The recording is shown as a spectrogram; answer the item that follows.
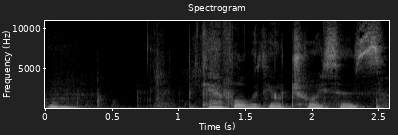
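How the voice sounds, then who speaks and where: A woman doing a whispered ASMR roleplay as an examiner, hushed and deliberate, pausing between short phrases. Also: deep voice, steady tone, slight background noise. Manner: slow, deliberate, softly instructive with long pauses between options.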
